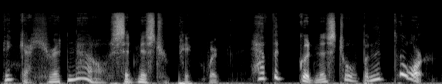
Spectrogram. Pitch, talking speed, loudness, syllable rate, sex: 165 Hz, 215 wpm, -21 LUFS, 5.0 syllables/s, male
